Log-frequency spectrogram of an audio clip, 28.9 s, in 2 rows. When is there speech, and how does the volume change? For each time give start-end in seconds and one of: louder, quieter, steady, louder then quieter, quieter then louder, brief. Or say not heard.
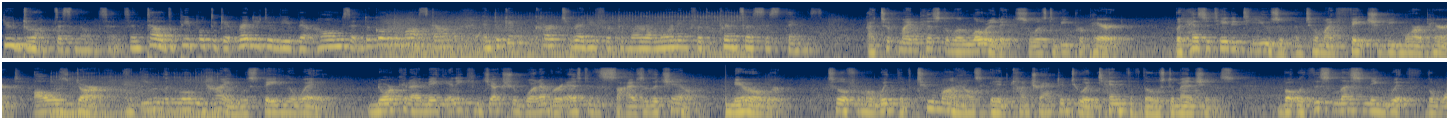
0.0-28.8 steady.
